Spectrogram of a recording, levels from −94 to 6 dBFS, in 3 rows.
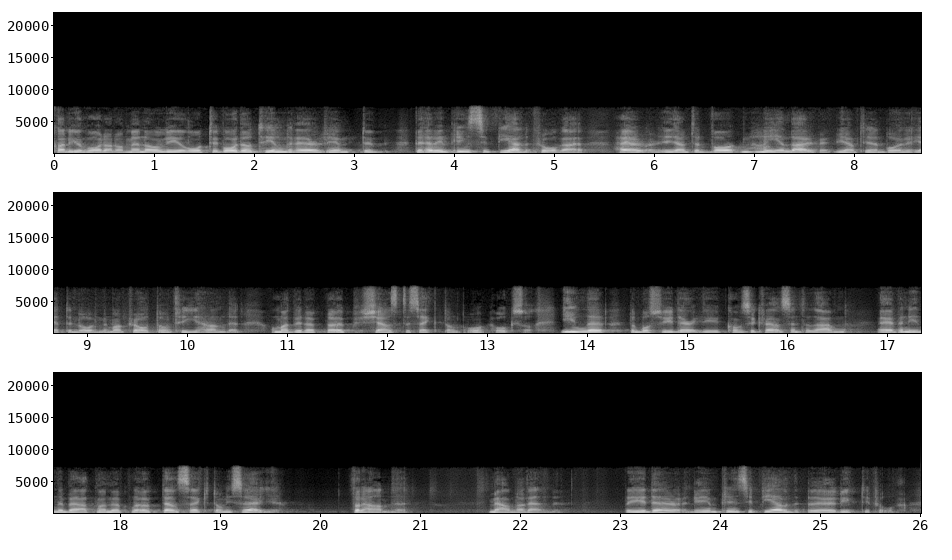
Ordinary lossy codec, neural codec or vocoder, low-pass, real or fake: none; codec, 16 kHz, 1 kbps, FunCodec, trained on LibriTTS, 50 frames a second; 7.2 kHz; fake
